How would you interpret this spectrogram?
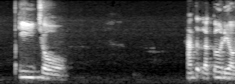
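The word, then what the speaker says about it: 基調: Từ này đọc là kicho.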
